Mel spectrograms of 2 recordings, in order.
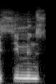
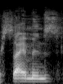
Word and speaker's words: Simons: and Andy Simmons together, or Simons, because we had a conversation as well. Since this is SY, it might very well be Andy Simons, and I was been saying it wrong for a long time.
